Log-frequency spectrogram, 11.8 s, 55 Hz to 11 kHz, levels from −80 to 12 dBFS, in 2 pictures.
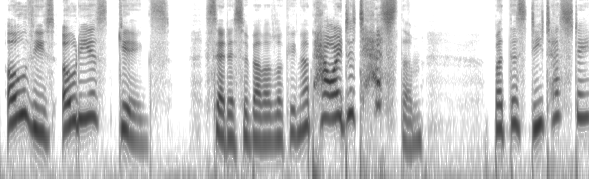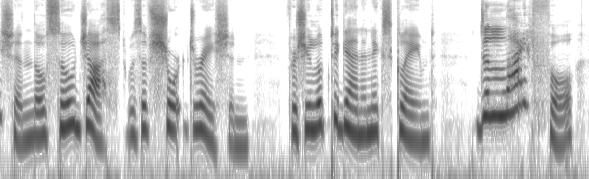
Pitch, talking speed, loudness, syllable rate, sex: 245 Hz, 150 wpm, -19 LUFS, 4.9 syllables/s, female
